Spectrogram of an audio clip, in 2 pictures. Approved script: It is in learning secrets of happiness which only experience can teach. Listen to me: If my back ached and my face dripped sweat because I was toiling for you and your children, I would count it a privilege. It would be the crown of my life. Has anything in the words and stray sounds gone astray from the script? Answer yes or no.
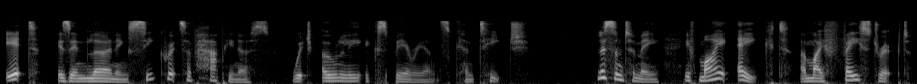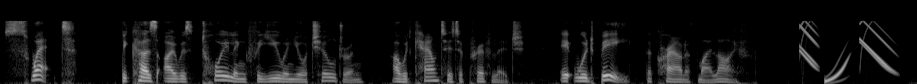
yes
